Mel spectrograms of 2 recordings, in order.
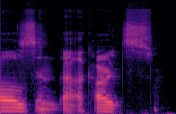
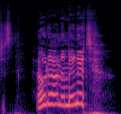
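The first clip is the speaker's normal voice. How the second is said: small, tiny, very high-pitched voice; 4 dB louder than usual. Someone at the back calls out as visitors open the door; small voice. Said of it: "you kind of hear a small voice from the back".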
